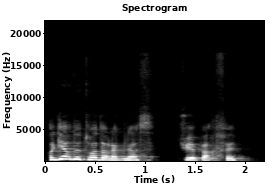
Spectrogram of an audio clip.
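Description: Brief: cheerful, insistent young male wizard, warm and mellow, voiced by a woman narrator. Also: high-pitched, normal speed, voice pushed up, natural voice.

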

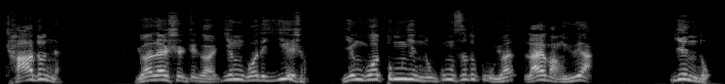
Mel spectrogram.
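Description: Husky, animated male storyteller. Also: high voice, normal speed, no echo. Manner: dramatic, animated, colloquial. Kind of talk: traditional Chinese oral storytelling.

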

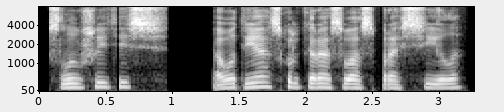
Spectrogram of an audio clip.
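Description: A man reading the lines of a reserved, proud young woman in a measured, slow and restrained way. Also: on the high side, fairly even intonation, darkish tone, smooth, dry recording, studio quality, voice pushed up, close to an everyday voice. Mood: reproachful.

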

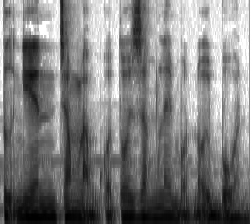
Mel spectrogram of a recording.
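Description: Man, ghost story narrator, dramatic, lively intonation, faint background music. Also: on the low side, a little fast. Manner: dramatic, expressive reading.

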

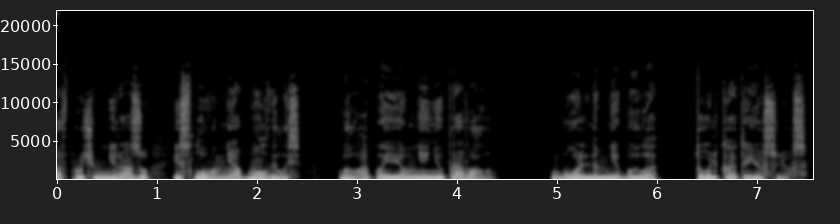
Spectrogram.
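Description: A woman reading a novel aloud in a measured, even way. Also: mid-range voice, dry recording, studio quality. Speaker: audiobook narrator. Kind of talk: scripted narration.

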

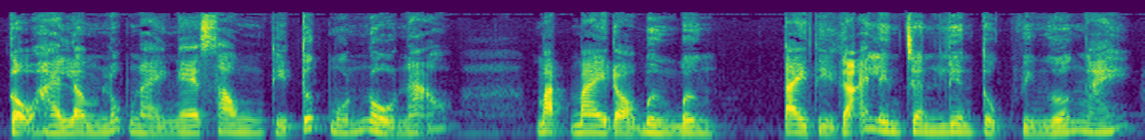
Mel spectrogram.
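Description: Woman narrating a story, low voice. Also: moderate pace, darkish tone. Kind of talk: first-person story narration.

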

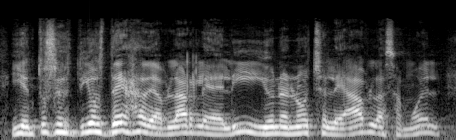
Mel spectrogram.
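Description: Brief: emphatic male preacher, high voice, church sermon. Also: fast talker, a little mellow. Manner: emphatic, addresses congregation directly. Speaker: pastor. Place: church auditorium.

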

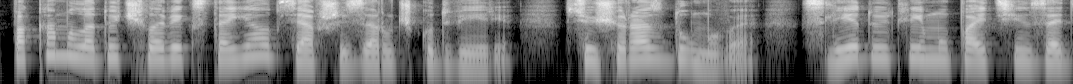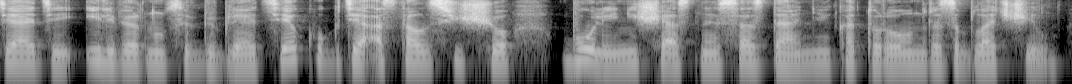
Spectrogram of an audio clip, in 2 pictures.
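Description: A woman reads a classic novel in a calm, even storytelling voice. Her pitch sits a little low. The recording is dry and close. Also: a little fast, few pauses, no echo. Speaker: audiobook narrator. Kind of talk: scripted narration of a classic novel.

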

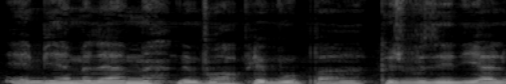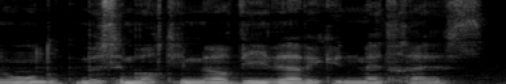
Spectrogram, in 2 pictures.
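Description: A man reading an audiobook voices a giddy, mocking young noblewoman who gossips in a lively, teasing way. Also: on the low side, brisk, slightly rough. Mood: gleeful gossip. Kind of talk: audiobook reading of a classic novel.

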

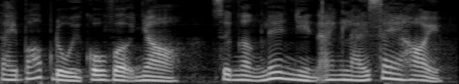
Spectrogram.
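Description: A woman narrating a romance story aloud and voicing its characters in a gentle, even way. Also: low voice, moderate pace. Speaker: audiobook narrator. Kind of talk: storytelling narration with dialogue voices.

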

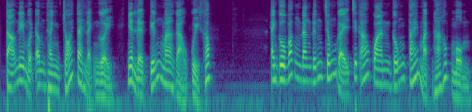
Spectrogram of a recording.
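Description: A man narrating a spooky village tale, telling it in a dramatic, expressive storytelling manner. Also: mid-range voice, no echo, studio quality. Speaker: audiobook narrator. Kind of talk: scripted horror story narration.

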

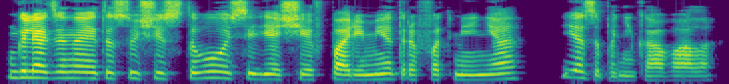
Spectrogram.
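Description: A woman giving scripted first-person narration of an audiobook in an even, steady reading. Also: on the low side, moderate pace, smooth.

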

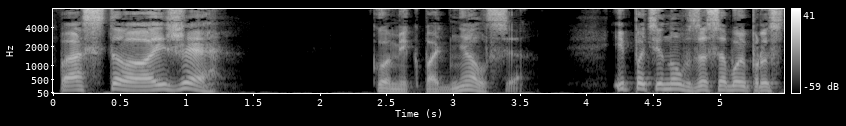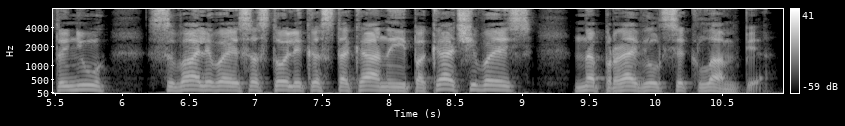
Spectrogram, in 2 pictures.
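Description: A man narrating a story in an expressive audiobook reading. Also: medium pitch, normal speed.

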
